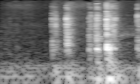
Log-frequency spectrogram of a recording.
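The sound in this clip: Typing code on a computer keyboard: a few quick clusters of soft, crisp key clicks follow a brief quiet start, with no talk.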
